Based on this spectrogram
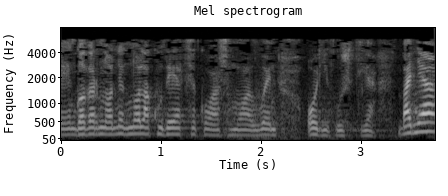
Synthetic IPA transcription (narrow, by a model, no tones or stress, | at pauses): ɡo̞β̞e̞ɾnuone̞kno̞lakuðe̞at͡se̞ko̞azmo̞aðue̞no̞ɾiɣust̪ia | βajɲa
